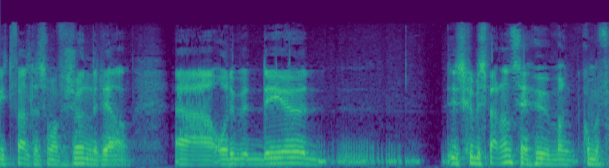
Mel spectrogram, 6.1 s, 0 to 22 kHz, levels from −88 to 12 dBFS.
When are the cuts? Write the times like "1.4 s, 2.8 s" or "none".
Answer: none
